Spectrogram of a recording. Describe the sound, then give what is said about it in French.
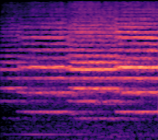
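An emergency vehicle siren sets off responding to a call at a housing estate in Bobigny, giving a loud, steady, harmonic wail that holds for the whole stretch with no voices. “Un véhicule de secours se met immédiatement en route.”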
